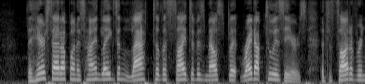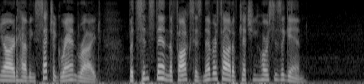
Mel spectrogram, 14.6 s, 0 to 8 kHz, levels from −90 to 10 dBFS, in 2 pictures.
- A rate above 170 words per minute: Yes, average, 180 wpm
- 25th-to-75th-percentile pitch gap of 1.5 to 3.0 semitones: No, average, 3.9 semitones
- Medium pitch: Yes, medium, 170 Hz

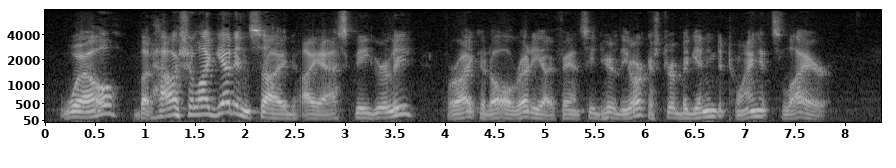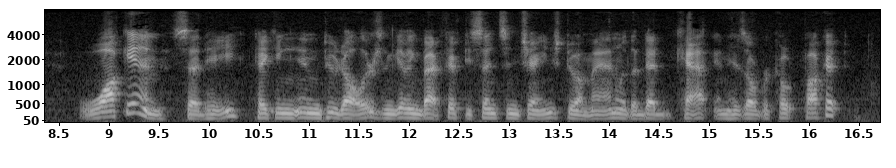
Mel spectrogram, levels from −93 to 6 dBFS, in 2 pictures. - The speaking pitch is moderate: No, low, 120 Hz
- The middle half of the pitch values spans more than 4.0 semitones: Yes, average, 5.3 semitones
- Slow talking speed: No, average, 175 wpm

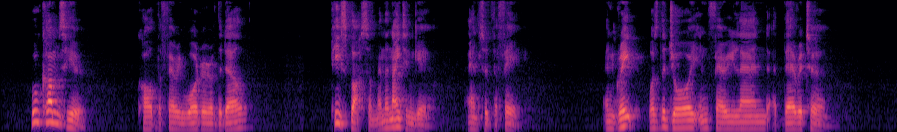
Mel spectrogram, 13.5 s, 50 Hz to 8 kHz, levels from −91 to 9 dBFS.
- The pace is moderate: No, slow, 125 wpm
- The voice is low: Yes, low, 105 Hz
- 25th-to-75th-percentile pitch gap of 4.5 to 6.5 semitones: No, average, 3.2 semitones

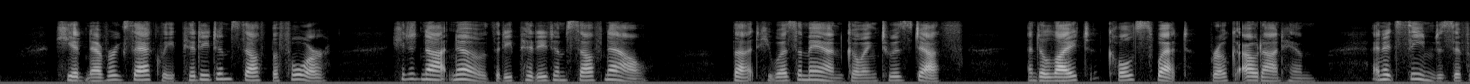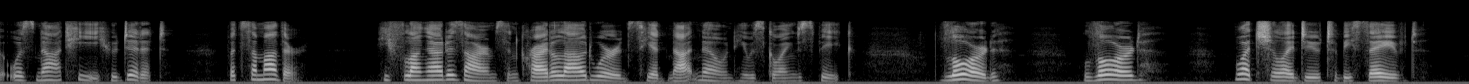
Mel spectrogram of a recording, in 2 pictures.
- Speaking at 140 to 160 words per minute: Yes, average, 155 wpm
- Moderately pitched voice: Yes, medium, 180 Hz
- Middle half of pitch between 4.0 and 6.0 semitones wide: Yes, average, 4.7 semitones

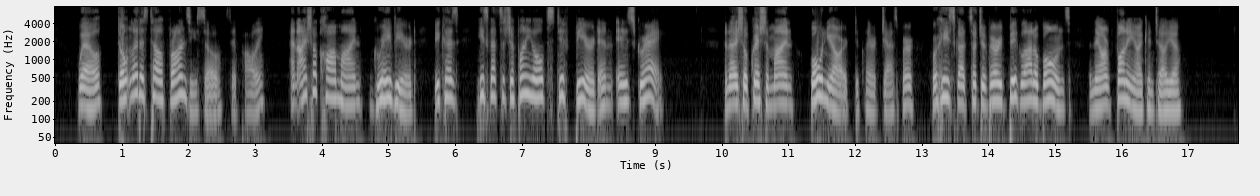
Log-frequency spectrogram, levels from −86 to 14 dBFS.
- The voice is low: No, high, 190 Hz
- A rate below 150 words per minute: No, average, 185 wpm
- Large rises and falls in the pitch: Yes, wide, 5.7 semitones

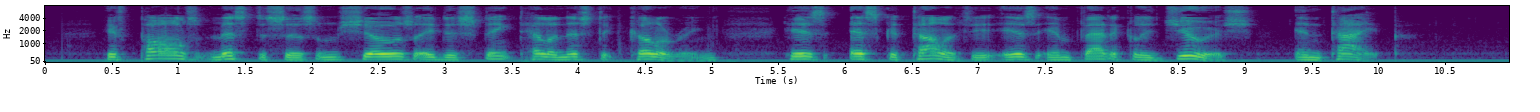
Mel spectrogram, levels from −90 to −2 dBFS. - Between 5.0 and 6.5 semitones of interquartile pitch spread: Yes, wide, 5.5 semitones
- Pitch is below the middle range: Yes, low, 130 Hz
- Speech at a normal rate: No, slow, 80 wpm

